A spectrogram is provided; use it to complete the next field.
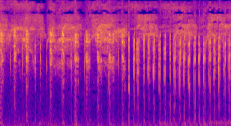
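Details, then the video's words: Wild swiftlet calls used as a lure: a dry, rattling train of very high clicks, about two per second at first, then speeding into a steady buzzy chatter. "SUARA PANGGIL BURUNG WALET ASLI DARI ALAM/suara bersih"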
